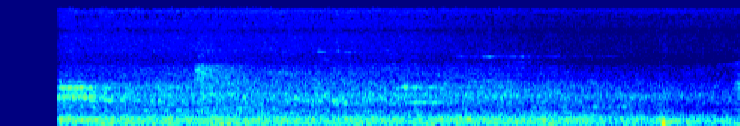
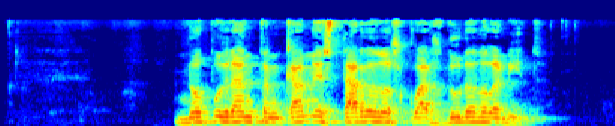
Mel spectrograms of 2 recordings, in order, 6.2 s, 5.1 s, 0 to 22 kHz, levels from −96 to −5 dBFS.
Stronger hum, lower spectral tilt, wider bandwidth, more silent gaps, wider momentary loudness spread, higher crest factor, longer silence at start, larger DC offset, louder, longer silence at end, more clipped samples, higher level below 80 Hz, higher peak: neither; first, -6 dB/octave vs -3.5 dB/octave; first, 16.5 kHz vs 12 kHz; neither; about the same, 7 LU vs 8 LU; about the same, 20 dB vs 24 dB; second, 0.5 s vs 1.45 s; neither; second, -55 LUFS vs -24 LUFS; second, 0 s vs 0.65 s; neither; about the same, -70 dBFS vs -68 dBFS; second, -34 dBFS vs -2 dBFS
